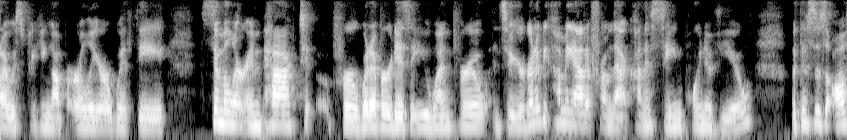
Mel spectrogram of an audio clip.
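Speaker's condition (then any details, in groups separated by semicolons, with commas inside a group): No condition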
